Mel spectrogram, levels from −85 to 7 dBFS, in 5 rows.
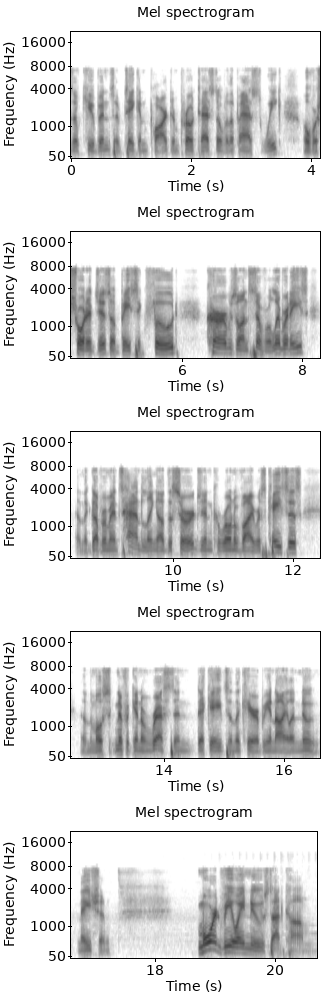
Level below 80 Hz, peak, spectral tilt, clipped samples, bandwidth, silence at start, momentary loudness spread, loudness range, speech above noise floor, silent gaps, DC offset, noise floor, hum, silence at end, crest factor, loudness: -60 dBFS; -10 dBFS; -3 dB/octave; under 0.1%; 8.4 kHz; 0 s; 14 LU; 4 LU; 36 dB; none; under 0.1%; -64 dBFS; none; 0.25 s; 20 dB; -27 LUFS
